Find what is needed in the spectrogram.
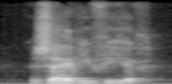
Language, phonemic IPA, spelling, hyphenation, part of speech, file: Dutch, /ˈzɛi̯.riˌviːr/, zijrivier, zij‧ri‧vier, noun, Nl-zijrivier.ogg
- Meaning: tributary (river which joins another, larger river)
